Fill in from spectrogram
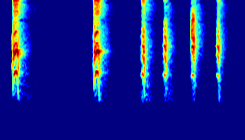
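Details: American robin parent with food in its beak calling its baby from a fence and telling an observer to move away: two strong rasping calls a second apart, then four quicker, shorter ones.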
